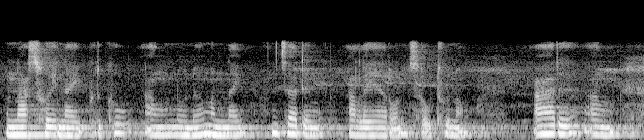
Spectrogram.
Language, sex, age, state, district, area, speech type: Bodo, female, 45-60, Assam, Chirang, rural, spontaneous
